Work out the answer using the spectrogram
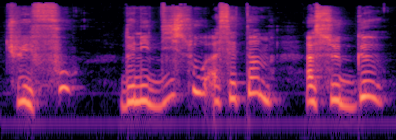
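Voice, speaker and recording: A woman voicing an anxious, sharp-tongued middle-aged mother who talks in an urgent, scolding way. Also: medium pitch, normal speed, lightly acted. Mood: indignant.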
